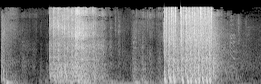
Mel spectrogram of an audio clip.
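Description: A submachine gun fires rapid bursts of shots.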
